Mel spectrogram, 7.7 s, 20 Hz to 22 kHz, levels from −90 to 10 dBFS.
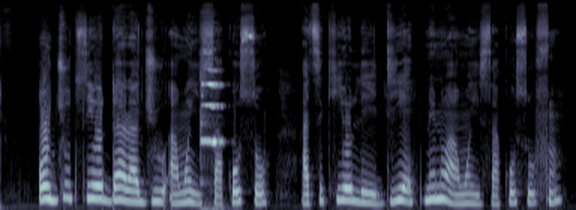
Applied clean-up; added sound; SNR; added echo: neural mask model RNNoise.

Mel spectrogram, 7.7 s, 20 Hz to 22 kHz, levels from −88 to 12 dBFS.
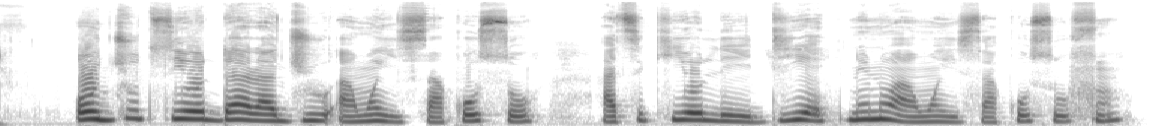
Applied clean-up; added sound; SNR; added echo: neural mask model Resemble Enhance denoiser.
